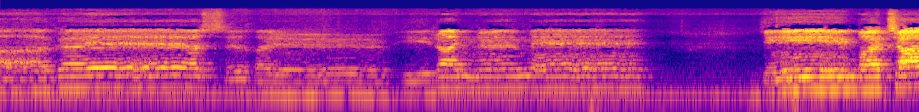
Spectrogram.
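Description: Young male reciters chanting an Urdu salam without instruments, in slow phrases of long drawn-out notes. There is a short break about six and a half seconds in, and the next phrase comes in louder.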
